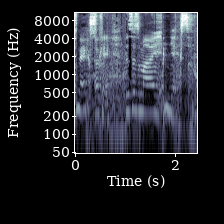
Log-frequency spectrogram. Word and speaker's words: NYX: Oh no, it's NYX.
